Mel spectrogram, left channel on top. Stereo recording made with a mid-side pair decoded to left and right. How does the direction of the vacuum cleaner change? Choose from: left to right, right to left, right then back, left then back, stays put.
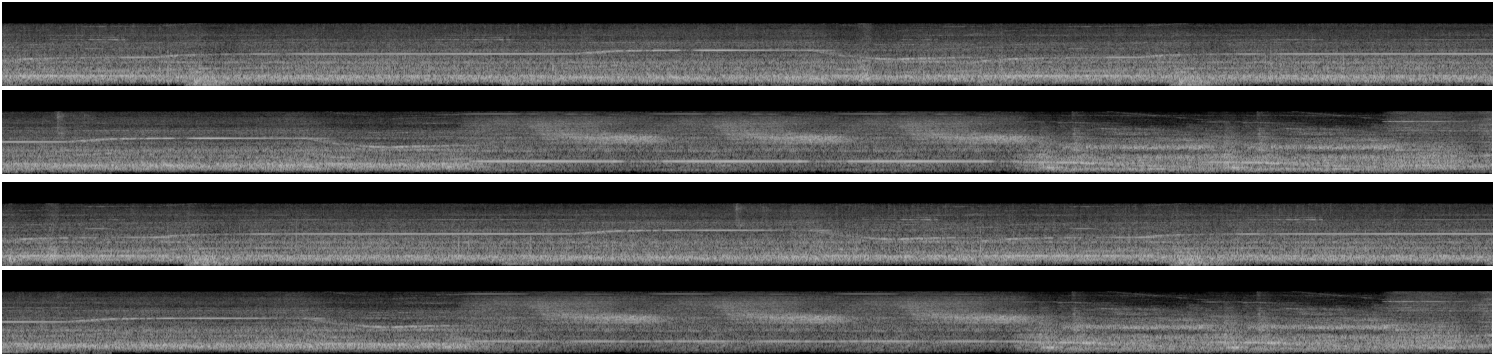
stays put.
